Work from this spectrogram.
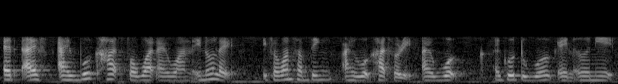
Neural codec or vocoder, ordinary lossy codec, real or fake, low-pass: none; none; real; 3.6 kHz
